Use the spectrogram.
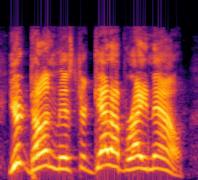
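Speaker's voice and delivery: high, loud furious telling-off; angry scolding. Retold or imitated. Teacher to student and the mafia, high angry shout. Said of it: "she's talking to me".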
